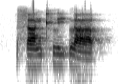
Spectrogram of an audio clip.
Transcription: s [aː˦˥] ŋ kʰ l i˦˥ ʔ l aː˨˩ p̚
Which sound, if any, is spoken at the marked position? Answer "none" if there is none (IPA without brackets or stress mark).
a˦˥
